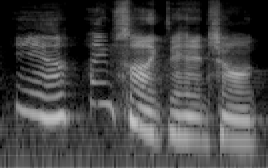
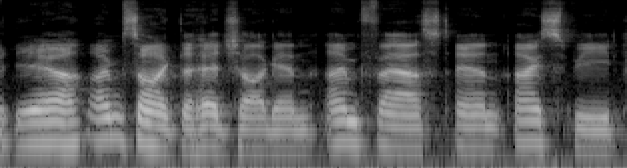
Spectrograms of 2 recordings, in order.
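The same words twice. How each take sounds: First: Higher, plugged-nose cartoon voice; pinched-nose Sonic. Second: Lightly lowered, slow Sonic impression; a hint of a slow, lower-pitched hedgehog. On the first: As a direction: talk like your nose is plugged up. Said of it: "plug up your nose". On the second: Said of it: "that's why it doesn't fit".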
